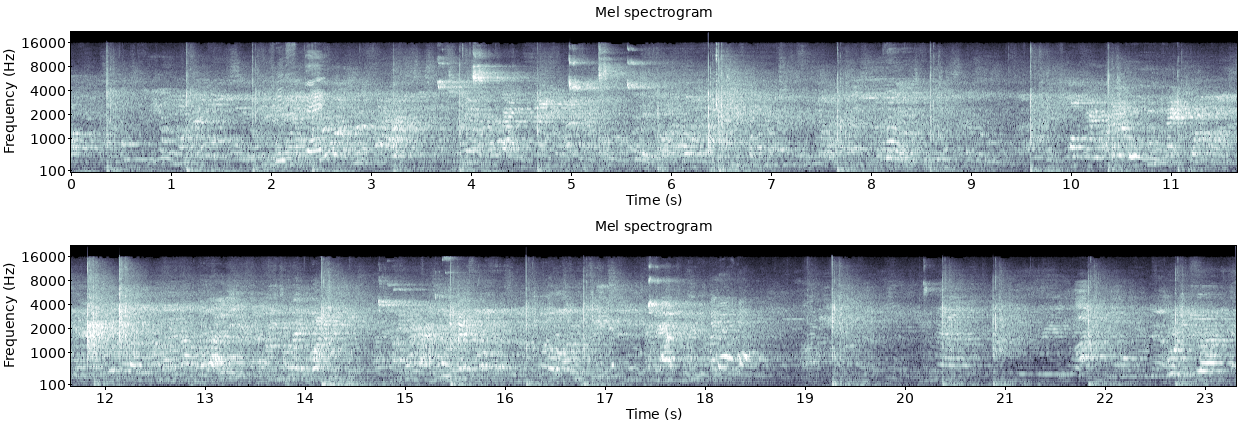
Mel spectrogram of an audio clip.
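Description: A crowd of men and women chatter loudly in a large echoing gym.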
